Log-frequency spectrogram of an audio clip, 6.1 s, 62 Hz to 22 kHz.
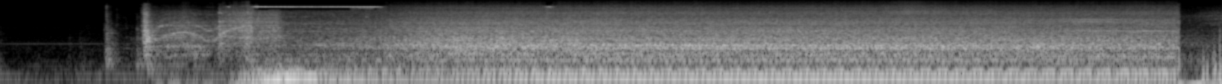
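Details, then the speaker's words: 1998 GMC K3500 454 (7.4L) V8 after a new cap and rotor held on with zip ties, following a bang, sputtering and power loss: catches at once into a steady, even idle; normal idle, though the distributor wobbles and seems worn. "it actually sounds really good um but i cannot trust it very long i feel like that distributors wore out"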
